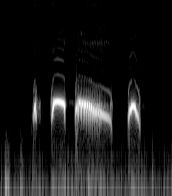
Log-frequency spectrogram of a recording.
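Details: Spotted dove call used as a lure for wild doves: one cooing phrase. A short note and a level coo lead into a long rolling coo that slides downward, then a short arched final note.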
